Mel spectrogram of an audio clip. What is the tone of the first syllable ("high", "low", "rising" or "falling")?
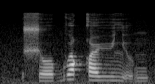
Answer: low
